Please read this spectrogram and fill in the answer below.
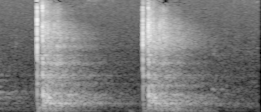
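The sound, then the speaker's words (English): Two heavy, booming knocks on a door, evenly spaced, each with a sharp attack and a long ringing decay, alone with no talk. “who's knocking on my door? Who's interrupting my party?”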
